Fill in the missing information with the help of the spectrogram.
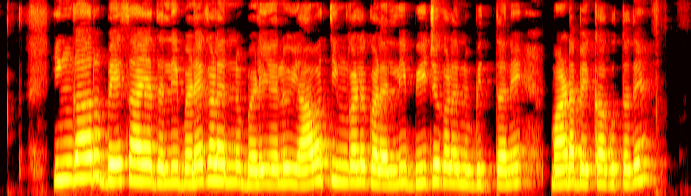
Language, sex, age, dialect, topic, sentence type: Kannada, female, 18-24, Mysore Kannada, agriculture, question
